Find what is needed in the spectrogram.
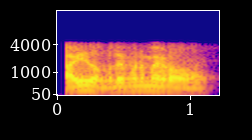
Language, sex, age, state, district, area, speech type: Telugu, male, 18-30, Andhra Pradesh, Guntur, urban, conversation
